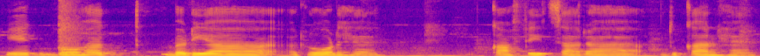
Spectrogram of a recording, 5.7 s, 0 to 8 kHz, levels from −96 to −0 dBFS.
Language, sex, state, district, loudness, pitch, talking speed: Hindi, female, Bihar, Patna, -16 LUFS, 180 Hz, 105 wpm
